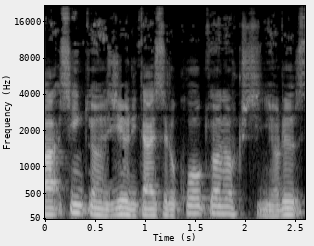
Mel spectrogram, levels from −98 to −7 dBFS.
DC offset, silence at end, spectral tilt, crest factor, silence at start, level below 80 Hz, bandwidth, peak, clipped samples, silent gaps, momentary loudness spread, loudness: under 0.1%; 0 s; -5.5 dB/octave; 20 dB; 0 s; -62 dBFS; over 20 kHz; -14 dBFS; under 0.1%; none; 6 LU; -34 LUFS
